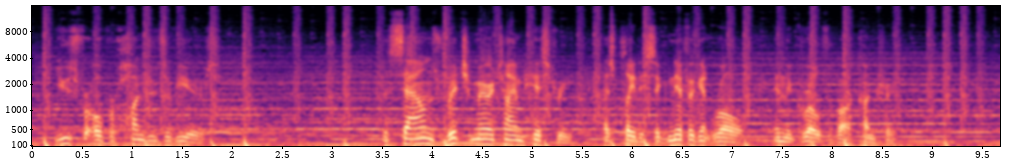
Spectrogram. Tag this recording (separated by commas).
Speech, Music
